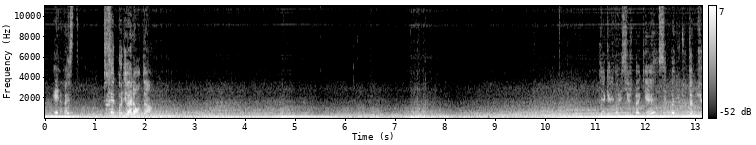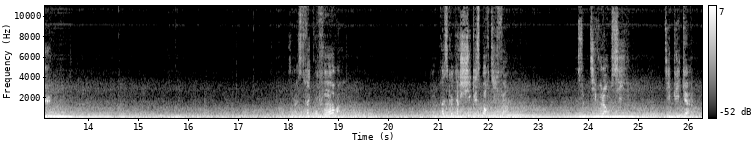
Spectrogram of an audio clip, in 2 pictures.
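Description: A car engine drones and revs up and down.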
